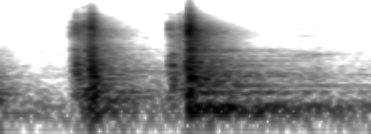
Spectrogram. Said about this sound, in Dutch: We zijn nu in de catacomben van eh, de gemeente. Zo kun je het wel stil eigenlijk. Ja. ja. Een zware deur. Nou. Laten we de kluis binnen gaan.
